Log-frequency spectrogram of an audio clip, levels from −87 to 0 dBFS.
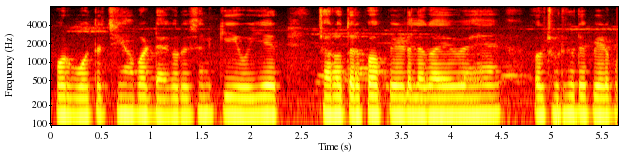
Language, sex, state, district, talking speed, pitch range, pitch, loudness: Hindi, male, Haryana, Jhajjar, 210 wpm, 135-140 Hz, 140 Hz, -19 LUFS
